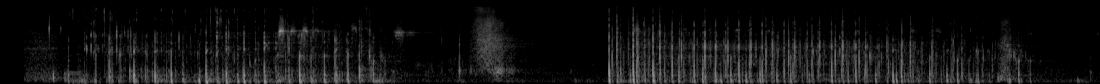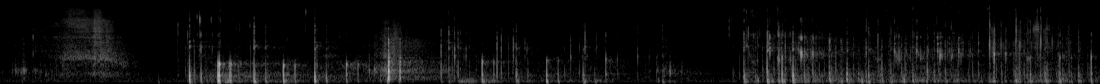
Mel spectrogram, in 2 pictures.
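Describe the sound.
ASMR tapping with some mouth sounds: many quick, faint, crisp taps fall in dense clusters separated by short pauses, with the rhythm changing between passages.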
